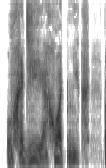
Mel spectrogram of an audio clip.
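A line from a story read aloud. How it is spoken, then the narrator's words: Hissing. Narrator (Russian): послышалось шипение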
